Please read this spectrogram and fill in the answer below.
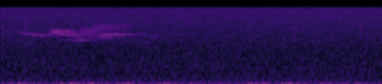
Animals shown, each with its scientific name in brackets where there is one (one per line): Hermit Thrush (Catharus guttatus)
Black-throated Blue Warbler (Setophaga caerulescens)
